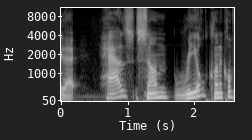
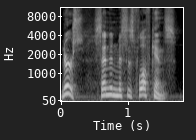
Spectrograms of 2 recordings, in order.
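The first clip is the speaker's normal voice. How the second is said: high, slow call down the hall; calling the nurse; 10 semitones higher than usual. Acted. Doctor calls the nurse through the door, high and slow. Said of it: "yelled out the door".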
